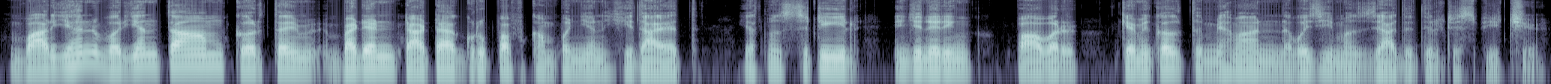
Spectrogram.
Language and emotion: Kashmiri, neutral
